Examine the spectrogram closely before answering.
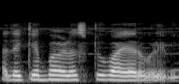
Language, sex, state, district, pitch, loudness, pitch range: Kannada, female, Karnataka, Bidar, 210 Hz, -14 LUFS, 200-220 Hz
